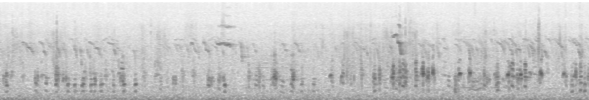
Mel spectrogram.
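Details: Hens and roosters of a chicken flock: a busy stream of short, choppy clucks and scattered thin peeps. The calls grow louder and denser toward the end.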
